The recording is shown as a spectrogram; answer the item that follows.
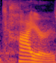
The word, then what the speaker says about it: Tyre: And then they land in Tyre, is how you pronounce that.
